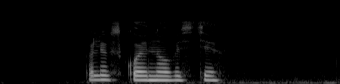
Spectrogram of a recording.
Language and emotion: Russian, neutral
